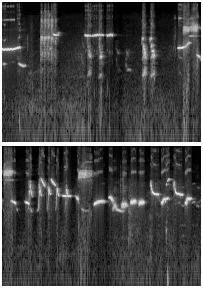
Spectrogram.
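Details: Sunda blue robin (tledek gunung) song meant to make shamas and other birds sing: scattered sharp high notes, then a brisk, varied sequence of whistled slurs and chirps.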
